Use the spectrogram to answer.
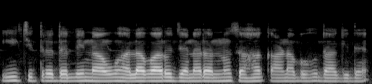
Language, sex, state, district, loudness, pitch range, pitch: Kannada, female, Karnataka, Bangalore, -18 LUFS, 155-165 Hz, 160 Hz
